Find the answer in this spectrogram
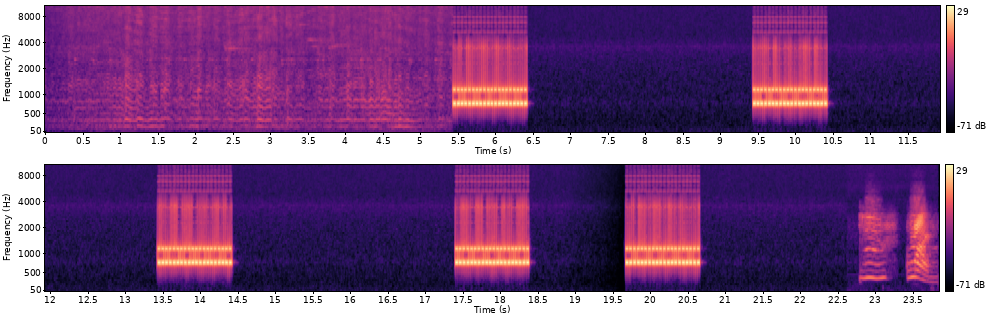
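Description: A landline telephone rings five times unanswered. Each ring is about a second of rapidly pulsing two-tone electronic trill, roughly every four seconds, with the last ring coming sooner. Before the first ring there is a faint low wavering sound.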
